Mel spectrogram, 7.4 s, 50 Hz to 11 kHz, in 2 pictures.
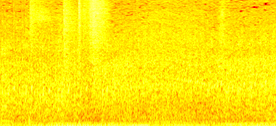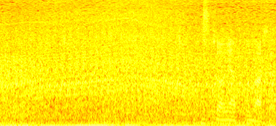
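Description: A heavy truck in Euro Truck Simulator 2 rumbling with a deep steady engine drone, sharp hissing bursts of air brakes early on and a faint one near the end, loud and continuous.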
